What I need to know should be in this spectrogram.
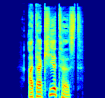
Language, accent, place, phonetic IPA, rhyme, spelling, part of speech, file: German, Germany, Berlin, [ataˈkiːɐ̯təst], -iːɐ̯təst, attackiertest, verb, De-attackiertest.ogg
- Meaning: inflection of attackieren: 1. second-person singular preterite 2. second-person singular subjunctive II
